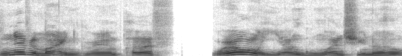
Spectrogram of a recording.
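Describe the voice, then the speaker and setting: A put-on, female-sounding character voice at a middle pitch and a fairly slow pace. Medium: read story.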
